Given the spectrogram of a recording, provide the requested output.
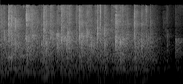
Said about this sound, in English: Many of you probably know her. Yeah. You can clap for her. It's okay.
